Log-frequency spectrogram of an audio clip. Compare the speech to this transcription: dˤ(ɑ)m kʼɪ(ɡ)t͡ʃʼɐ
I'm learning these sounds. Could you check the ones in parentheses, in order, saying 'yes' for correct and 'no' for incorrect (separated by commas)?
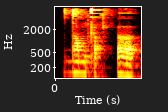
no, no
